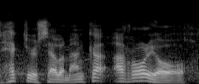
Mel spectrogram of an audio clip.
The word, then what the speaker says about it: Hector Salamanca Arroyo: immigration immigration policy of the various candidates is Hector salaman aroo did I pronounce it right you did so Hector is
